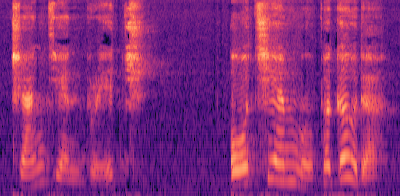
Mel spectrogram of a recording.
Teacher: in the sentence with a lot of choices, we will use the rising intonation for the first choice. Then, we will use the falling intonation for the last choice.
